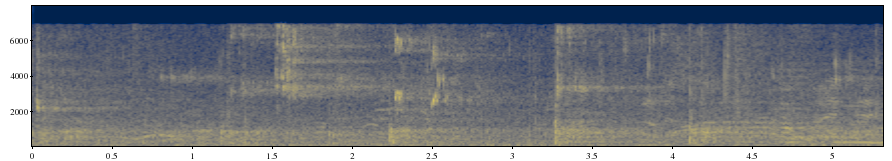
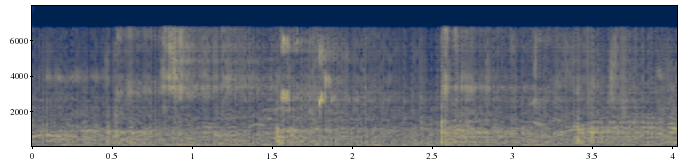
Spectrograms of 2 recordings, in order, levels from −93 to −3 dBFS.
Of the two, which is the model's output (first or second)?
second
